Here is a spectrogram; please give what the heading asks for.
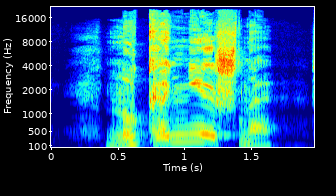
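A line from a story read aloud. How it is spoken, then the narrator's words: Impatient exclamation. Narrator (Russian): с нетерпением воскликнул герцог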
